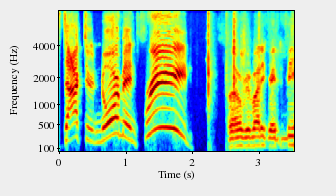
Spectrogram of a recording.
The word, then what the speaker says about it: Freed: It looks like fried, spelled like Freed. When he's not on CNN or BBC News, he's right here on your YouTube, baby. It's Dr. Norman Freed.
